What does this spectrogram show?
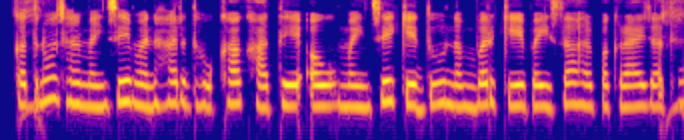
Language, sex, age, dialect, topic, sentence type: Chhattisgarhi, female, 18-24, Northern/Bhandar, banking, statement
